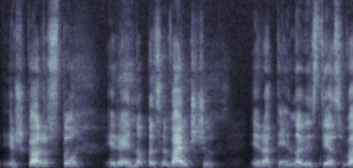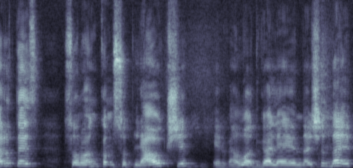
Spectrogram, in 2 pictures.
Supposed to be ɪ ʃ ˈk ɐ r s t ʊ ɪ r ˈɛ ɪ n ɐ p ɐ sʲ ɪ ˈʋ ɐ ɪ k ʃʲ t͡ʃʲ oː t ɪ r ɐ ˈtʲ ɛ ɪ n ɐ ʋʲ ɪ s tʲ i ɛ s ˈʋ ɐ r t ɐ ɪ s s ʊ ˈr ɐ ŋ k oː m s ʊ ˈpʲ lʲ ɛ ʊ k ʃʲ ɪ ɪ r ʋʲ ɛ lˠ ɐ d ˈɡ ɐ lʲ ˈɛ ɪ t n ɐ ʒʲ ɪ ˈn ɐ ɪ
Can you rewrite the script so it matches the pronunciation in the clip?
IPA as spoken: ɪ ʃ ˈk ɐ r s t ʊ ɪ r ˈɛ ɪ n ɐ p ɐ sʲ ɪ ˈʋ ɐ ɪ k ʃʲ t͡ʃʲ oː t ɪ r ɐ ˈtʲ ɛ ɪ n ɐ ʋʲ ɪ s tʲ i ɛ s ˈʋ ɐ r t ɐ ɪ s s ʊ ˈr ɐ ŋ k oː m s ʊ ˈpʲ lʲ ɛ ʊ k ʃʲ ɪ ɪ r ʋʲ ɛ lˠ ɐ d ˈɡ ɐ lʲ ˈɛ ɪ n ɐ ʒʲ ɪ ˈn ɐ ɪ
